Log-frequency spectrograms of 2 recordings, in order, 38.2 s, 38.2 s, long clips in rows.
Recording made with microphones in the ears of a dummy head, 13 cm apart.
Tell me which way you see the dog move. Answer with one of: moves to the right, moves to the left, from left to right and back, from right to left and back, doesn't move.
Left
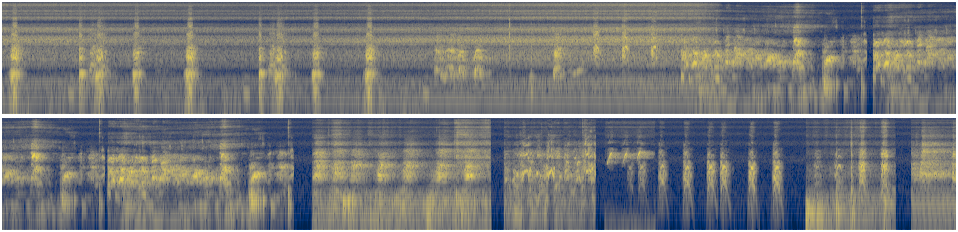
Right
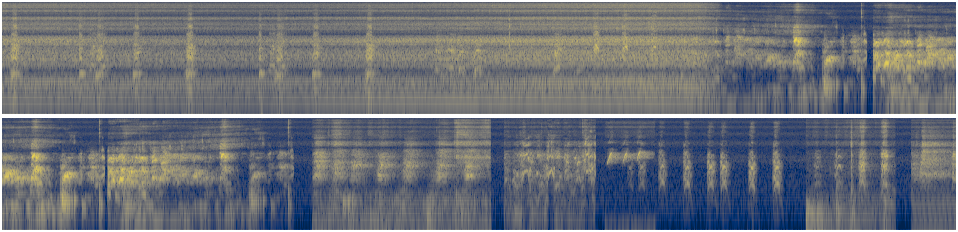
from left to right and back.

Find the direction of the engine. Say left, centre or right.
centre.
